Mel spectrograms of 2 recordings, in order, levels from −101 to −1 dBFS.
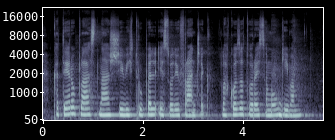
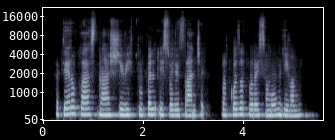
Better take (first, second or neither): first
